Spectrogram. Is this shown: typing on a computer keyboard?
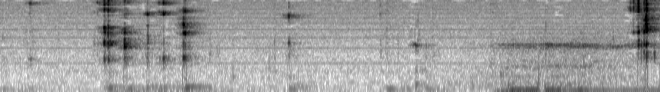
yes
